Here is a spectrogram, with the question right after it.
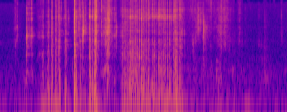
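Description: A utility knife blade scrapes and carves a solid purple marbled bar of dry soap, giving short crisp, crunchy cuts with bright, papery edges. A longer continuous scrape runs through the middle before the cuts thin out to a few soft nicks.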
